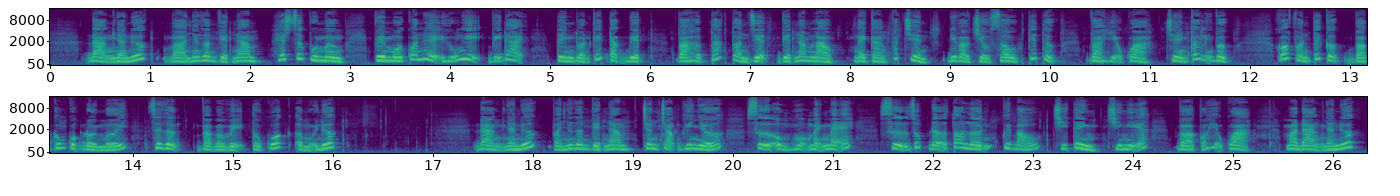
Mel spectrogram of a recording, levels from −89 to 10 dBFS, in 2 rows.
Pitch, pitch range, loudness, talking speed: 205 Hz, 185-235 Hz, -24 LUFS, 240 wpm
